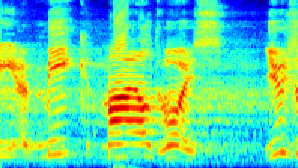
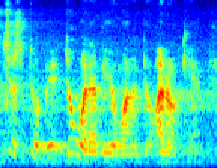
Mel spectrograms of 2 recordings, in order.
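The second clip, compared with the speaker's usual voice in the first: dismissive brush-off; 7 semitones lower, 9 dB quieter, much faster than usual. Retold or imitated. Brushing off friend on phone.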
